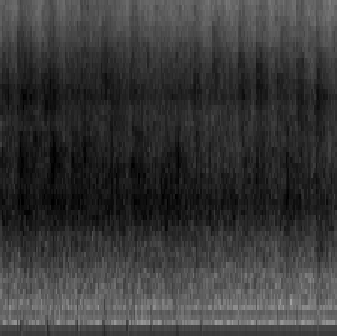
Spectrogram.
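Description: Congregation applauding, a steady patter of many hands clapping.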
